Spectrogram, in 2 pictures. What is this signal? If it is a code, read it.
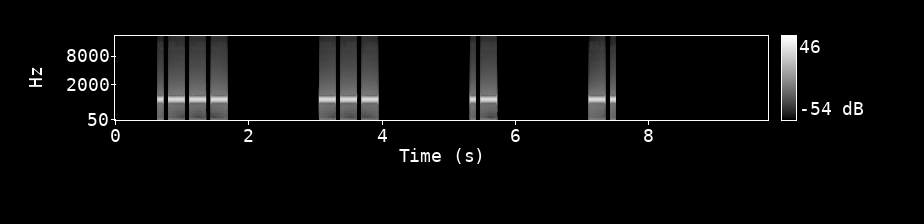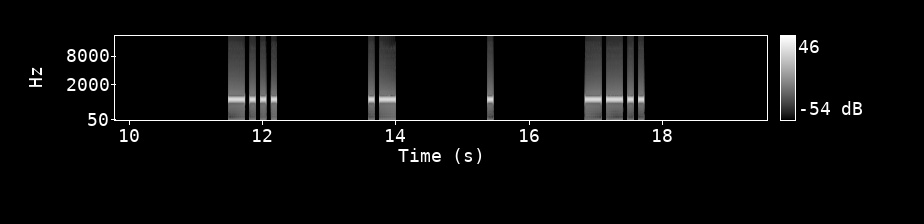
Morse code, heard as a keyed tone, about 15 wpm, spaced as for 5 wpm, 1000 Hz. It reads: JOAN BAEZ
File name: qotdfiles / 5wpm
